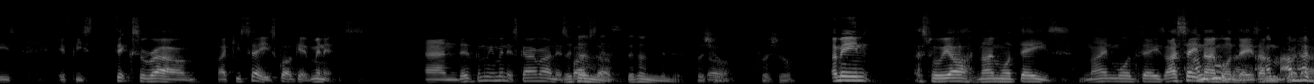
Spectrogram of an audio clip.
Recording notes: Apologies for the sound quality after the intro, just turn us up a little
